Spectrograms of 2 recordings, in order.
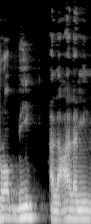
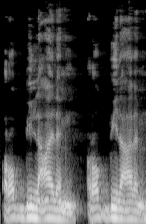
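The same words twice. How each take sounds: First: "ربي العالمين" as rabbi, stop, al-alamin; wrongly separated words. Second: "رب العالمين" run together as rabbil-alamin; joined words. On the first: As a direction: break after "ربي", then start "العالمين" afresh. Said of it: "ما ينفعش أقف". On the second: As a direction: link "رب" straight into "العالمين" without stopping. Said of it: "بوصلهم مع بعض". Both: Shown as a demonstration.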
